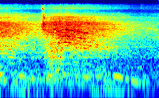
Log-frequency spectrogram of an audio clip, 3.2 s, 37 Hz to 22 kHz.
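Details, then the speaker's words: Engine at about 302,000 miles that a repair shop said needed replacing, after repair: clean rise and fall on revs with no puffing or ticking, no exhaust manifold leak, no smoke; very smooth and healthy. "This engine sounds great. There's no exhaust leaks. Very smooth."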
